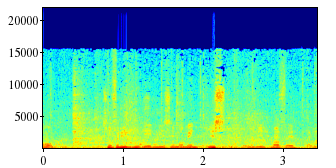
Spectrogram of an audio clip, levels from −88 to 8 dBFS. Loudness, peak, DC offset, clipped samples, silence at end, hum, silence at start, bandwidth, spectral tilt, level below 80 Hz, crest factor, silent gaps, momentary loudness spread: -13 LUFS; 0 dBFS; under 0.1%; under 0.1%; 0 s; none; 0 s; 16 kHz; -5 dB/octave; -24 dBFS; 12 dB; none; 8 LU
